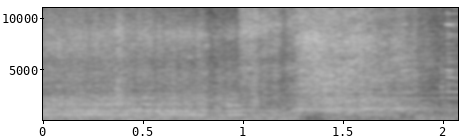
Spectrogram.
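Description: Rear distributed-power GE C45ACCTE (Evolution Series) diesel locomotive passing close by: engine and steel wheels on the rails, with a steady tone over the rumble. About a second and a quarter in the tone stops and the sound eases off slightly as the unit goes past.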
